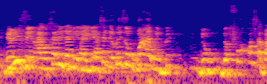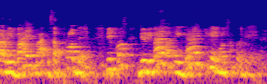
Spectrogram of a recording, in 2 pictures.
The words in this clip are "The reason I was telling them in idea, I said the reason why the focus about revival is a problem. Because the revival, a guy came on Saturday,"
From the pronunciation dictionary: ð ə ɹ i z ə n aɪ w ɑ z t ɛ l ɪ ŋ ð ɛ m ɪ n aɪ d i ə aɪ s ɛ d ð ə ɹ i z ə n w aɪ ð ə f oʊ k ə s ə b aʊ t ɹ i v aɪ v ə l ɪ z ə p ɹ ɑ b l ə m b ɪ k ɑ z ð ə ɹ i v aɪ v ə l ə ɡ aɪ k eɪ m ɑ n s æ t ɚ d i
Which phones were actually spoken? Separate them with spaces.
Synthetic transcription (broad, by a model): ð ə ɹ i z ə n aɪ w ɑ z t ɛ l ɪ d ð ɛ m ɪ n aɪ d i ə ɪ s ɛ d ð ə ɹ i z ə n w aɪ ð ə f oʊ k ə s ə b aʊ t ɹ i v aɪ v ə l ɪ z ə p ɹ ɑ b l ə m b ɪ k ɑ s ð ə ɹ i v aɪ v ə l ə ɡ aɪ k eɪ m ɑ n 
